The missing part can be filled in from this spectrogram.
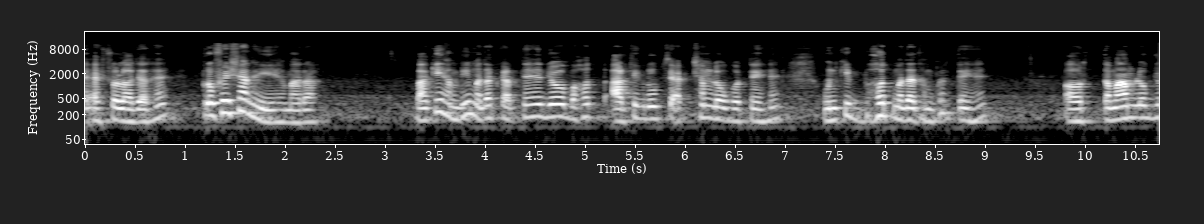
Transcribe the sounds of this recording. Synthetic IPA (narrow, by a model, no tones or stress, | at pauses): ɛːsʈɾoːlaːd͡ʒəɾɦɛ̃ | pɾoːfʰeːʃənɐɦĩɛɦɐmaːɾa | baːkiɦɐmbʱimɐd̪əd̪kɐɾt̪eɦɛ̃d͡ʒoːbɐɦʊt̪a̰ːɾt̪ʰɪkɾuːpseɐkʃʰəmloːɡɦoːt̪eɦɛ̃ | ʊnkibɐɦʊt̪mɐd̪əd̪ɦɐmkɐɾt̪eɦɛ̃ː | ɔːɾt̪ɐmaːmloːɡ̚d͡ʒo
